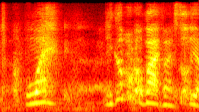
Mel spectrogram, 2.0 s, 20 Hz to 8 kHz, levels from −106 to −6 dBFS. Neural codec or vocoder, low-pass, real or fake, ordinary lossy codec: codec, 16 kHz, 0.8 kbps, ZipCodec; 7.2 kHz; fake; none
